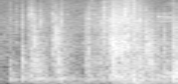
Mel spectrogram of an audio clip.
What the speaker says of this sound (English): Let's get the door closed.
